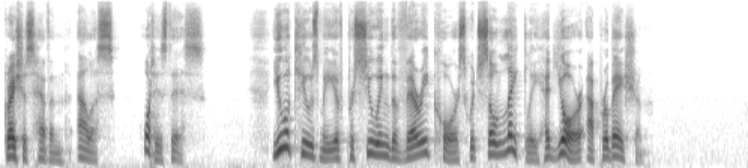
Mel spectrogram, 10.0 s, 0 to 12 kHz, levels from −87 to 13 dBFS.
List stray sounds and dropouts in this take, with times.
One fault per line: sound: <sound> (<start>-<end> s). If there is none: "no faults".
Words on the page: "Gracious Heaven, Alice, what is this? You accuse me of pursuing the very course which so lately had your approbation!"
no faults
